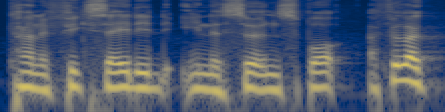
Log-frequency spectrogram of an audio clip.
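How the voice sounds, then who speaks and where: A man's voice: medium pitch, quick pace, mellow, dry recording, studio quality. A man chatting casually as a football panellist, explaining his view in a tentative, hedging way. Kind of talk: casual chat.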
